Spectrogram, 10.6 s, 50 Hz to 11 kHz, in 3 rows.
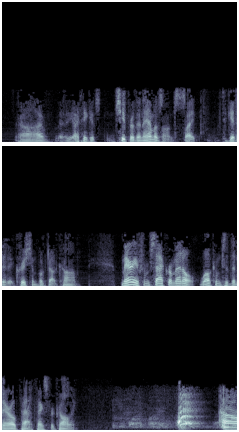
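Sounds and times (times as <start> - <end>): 
speech: 0.2 - 8.2
dog barking during a telephone call: 8.7 - 10.5.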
